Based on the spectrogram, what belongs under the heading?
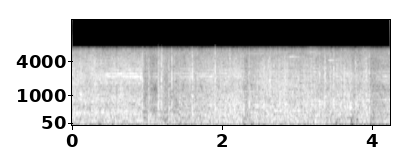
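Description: Aerial fireworks display: a rapid, continuous barrage of shell bursts and crackling, with no break.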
